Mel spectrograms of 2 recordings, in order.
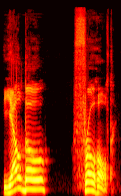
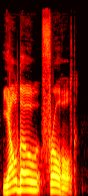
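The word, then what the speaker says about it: Hjalte Frøholdt: Here's how you say it. I have the pronunciation. It's Yeldo Froholt. Yeldo Froholt. That's from Denmark. That's how you pronounce it. Yeldo Froholt.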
